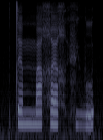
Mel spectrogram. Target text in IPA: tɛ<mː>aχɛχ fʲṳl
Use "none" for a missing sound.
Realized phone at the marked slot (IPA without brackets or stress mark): mː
